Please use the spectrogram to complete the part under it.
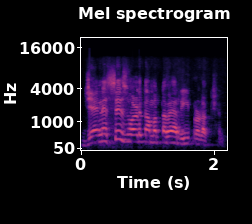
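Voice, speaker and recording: A man with a fairly high voice teaches biology in an online class. He explains step by step, drops in English science terms and keeps asking students if they are following. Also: expressive, normal speed, a bit bright.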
